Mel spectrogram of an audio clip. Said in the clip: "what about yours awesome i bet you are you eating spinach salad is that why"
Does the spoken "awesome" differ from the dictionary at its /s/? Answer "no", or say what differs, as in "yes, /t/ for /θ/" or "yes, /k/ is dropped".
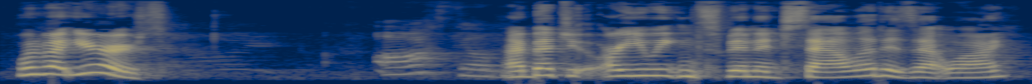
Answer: yes, /s/ is dropped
